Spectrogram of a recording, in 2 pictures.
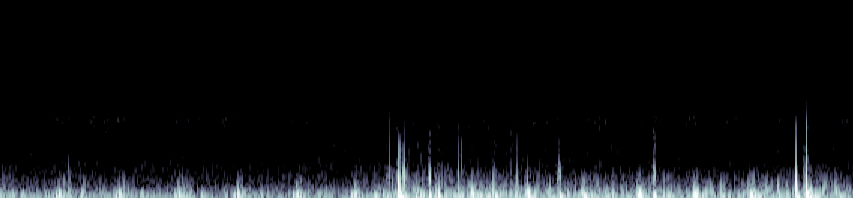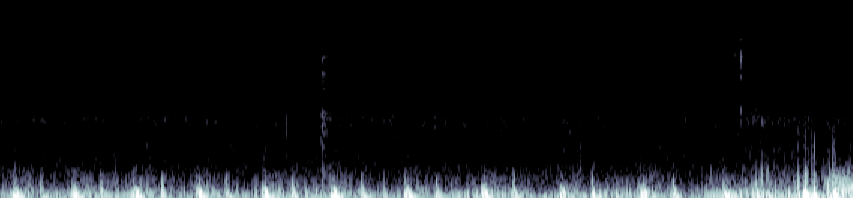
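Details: Heart sounds with the chest repeatedly pressed in: steady low heartbeat thumps with intermittent louder knocks and rubbing from pressing on the chest.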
